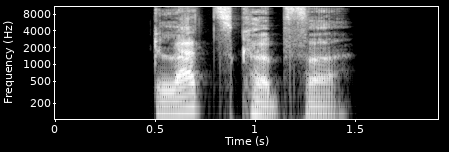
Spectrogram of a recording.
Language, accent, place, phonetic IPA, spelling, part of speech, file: German, Germany, Berlin, [ˈɡlat͡sˌkœp͡fə], Glatzköpfe, noun, De-Glatzköpfe.ogg
- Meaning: nominative/accusative/genitive plural of Glatzkopf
